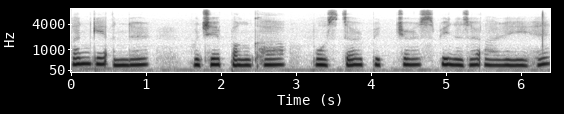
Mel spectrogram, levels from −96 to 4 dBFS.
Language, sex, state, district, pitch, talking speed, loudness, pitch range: Hindi, female, Arunachal Pradesh, Longding, 235 Hz, 105 wpm, -14 LUFS, 225-245 Hz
